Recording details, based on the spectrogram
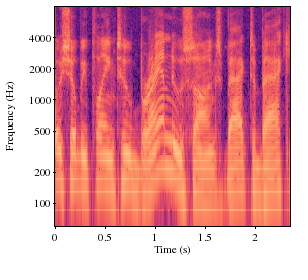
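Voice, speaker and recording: A man with an American accent talks at a fairly quick pace and medium pitch. There is noticeable noise in the background. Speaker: country radio disc jockey. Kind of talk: radio station aircheck, upbeat DJ patter.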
